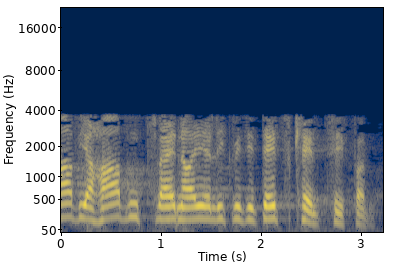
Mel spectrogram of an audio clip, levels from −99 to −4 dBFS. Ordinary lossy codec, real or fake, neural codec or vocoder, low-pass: none; real; none; 3.6 kHz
